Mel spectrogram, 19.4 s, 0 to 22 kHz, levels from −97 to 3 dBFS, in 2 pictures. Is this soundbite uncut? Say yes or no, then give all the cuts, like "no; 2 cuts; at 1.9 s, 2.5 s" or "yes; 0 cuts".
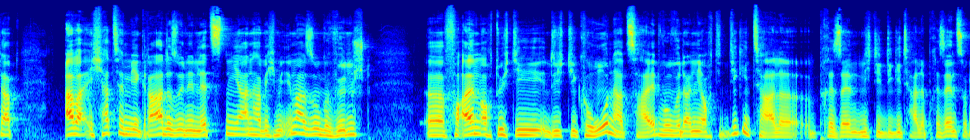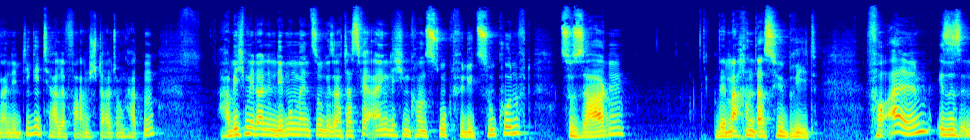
yes; 0 cuts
